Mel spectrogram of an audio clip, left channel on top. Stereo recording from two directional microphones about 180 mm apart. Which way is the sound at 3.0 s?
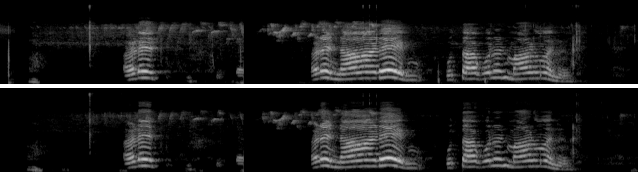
35° right (ahead or behind).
